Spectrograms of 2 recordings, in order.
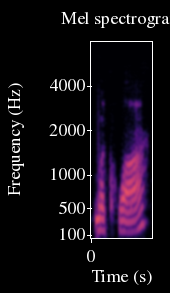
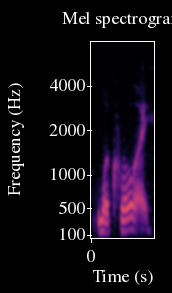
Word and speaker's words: LaCroix: be like a prisoner i was always saying lacroix but the website actually was saying like it's supposed to rhyme with enjoy so it's lacroix i don't know um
